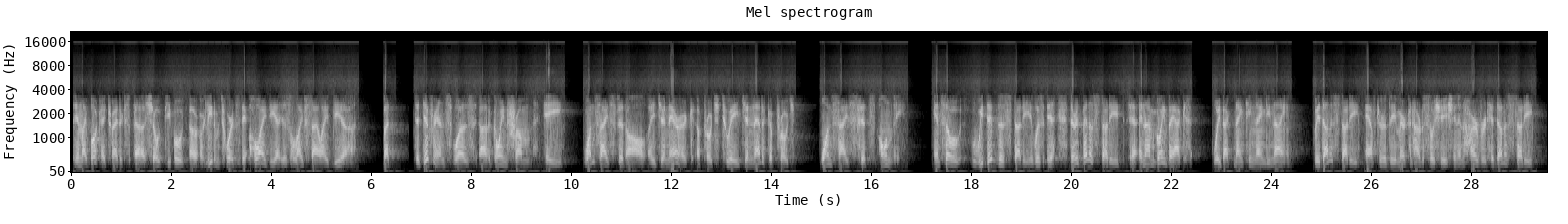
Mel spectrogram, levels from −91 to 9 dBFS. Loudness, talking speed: -16 LUFS, 165 wpm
